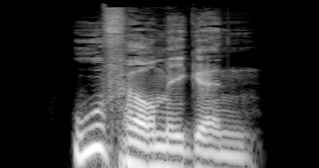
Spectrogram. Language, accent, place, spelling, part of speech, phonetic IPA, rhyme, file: German, Germany, Berlin, U-förmigen, adjective, [ˈuːˌfœʁmɪɡn̩], -uːfœʁmɪɡn̩, De-U-förmigen.ogg
- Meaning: inflection of U-förmig: 1. strong genitive masculine/neuter singular 2. weak/mixed genitive/dative all-gender singular 3. strong/weak/mixed accusative masculine singular 4. strong dative plural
